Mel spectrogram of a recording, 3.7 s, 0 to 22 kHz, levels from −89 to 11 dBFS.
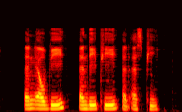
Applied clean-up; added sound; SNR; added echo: neural mask model DeepFilterNet 3.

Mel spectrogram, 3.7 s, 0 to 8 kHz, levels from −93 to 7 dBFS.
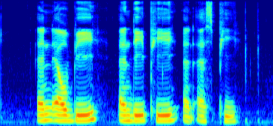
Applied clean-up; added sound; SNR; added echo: none; none; none; none.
